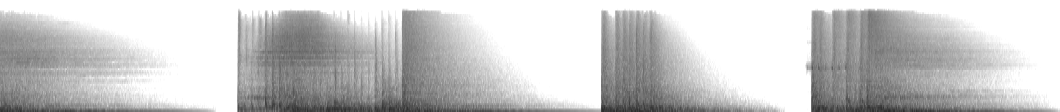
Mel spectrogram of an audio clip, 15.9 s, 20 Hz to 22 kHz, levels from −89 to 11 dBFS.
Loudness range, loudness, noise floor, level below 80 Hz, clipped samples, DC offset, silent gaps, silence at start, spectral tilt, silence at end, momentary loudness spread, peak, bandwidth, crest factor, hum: 8 LU; -19 LUFS; -56 dBFS; -22 dBFS; under 0.1%; under 0.1%; 3.25-3.56 s, 11.81-12.08 s; 0 s; -4.5 dB/octave; 0.7 s; 20 LU; -4 dBFS; 15.5 kHz; 16 dB; none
